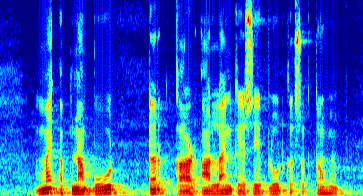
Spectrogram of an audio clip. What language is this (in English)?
Hindi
